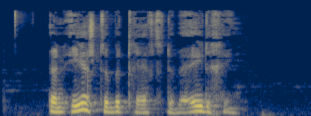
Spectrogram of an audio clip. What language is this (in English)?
Dutch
